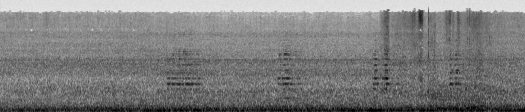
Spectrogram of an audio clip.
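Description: Steady low rumble of a car idling, with faint, brief snatches of distant voices now and then.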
